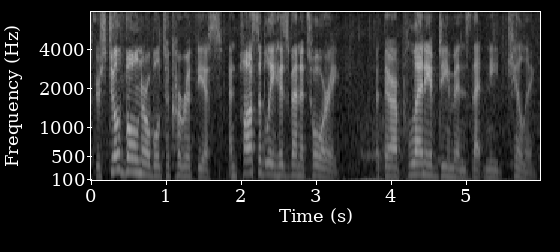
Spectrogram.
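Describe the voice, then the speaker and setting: A resolute young leader with a bright voice. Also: male voice, on the high side, brisk. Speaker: leader of the Inquisition. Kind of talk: video game voice acting.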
